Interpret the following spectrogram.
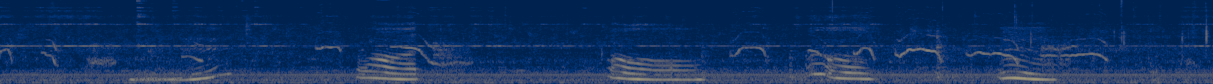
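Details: Two-week-old puppies with eyes still closed, being helped to breastfeed: repeated thin, whining whimpers that rise and then slide down, several overlapping, in bursts every couple of seconds, with a faint steady hum behind.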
